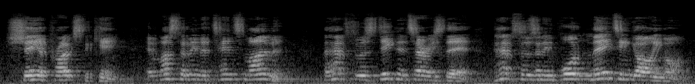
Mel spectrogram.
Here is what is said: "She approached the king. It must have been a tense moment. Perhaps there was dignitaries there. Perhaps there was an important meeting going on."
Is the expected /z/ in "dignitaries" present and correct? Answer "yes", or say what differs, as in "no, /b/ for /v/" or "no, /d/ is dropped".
yes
